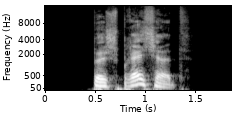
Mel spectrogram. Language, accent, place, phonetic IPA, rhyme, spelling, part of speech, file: German, Germany, Berlin, [bəˈʃpʁɛçət], -ɛçət, besprechet, verb, De-besprechet.ogg
- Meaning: second-person plural subjunctive I of besprechen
